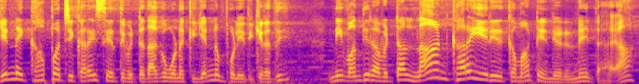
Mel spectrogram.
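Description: A man's voice: fairly high pitch, very animated, a little fast, a bit bright, faint music behind, pitched above the performer's own voice. A man doing a boastful, joking young warrior. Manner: jesting, dramatic cries. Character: boastful witty young male warrior, playful.

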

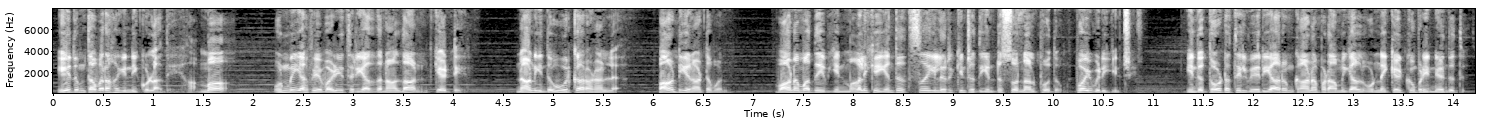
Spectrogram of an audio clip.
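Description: An ardent young prince, anxious and lovesick, pleading earnestly, as a male storyteller puts him on. His voice climbs well above the reader's own and comes out louder and more urgent. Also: medium pitch, brisk, soft background music, pitched above the performer's own voice, close to an everyday voice. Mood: reassuring. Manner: earnest, pleading, rising with emotion.

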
